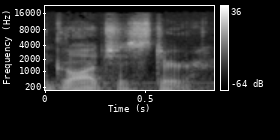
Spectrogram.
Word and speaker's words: Gloucester: So the Earl of Gloucester, now it is spelled G-L-O-U-C-E-S-T-E-R. Don't ever say Gloucester. It's not the right way to say it. It's just Gloucester.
